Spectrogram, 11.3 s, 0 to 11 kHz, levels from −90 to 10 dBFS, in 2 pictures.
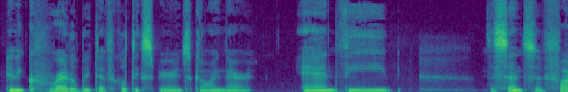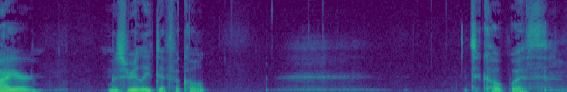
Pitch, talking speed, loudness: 165 Hz, 95 wpm, -23 LUFS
